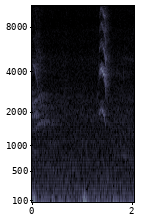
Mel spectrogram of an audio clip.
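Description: A small bird chirps once, a brief high call with quick downward sweeps about one and a half seconds in, over a low background rumble.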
